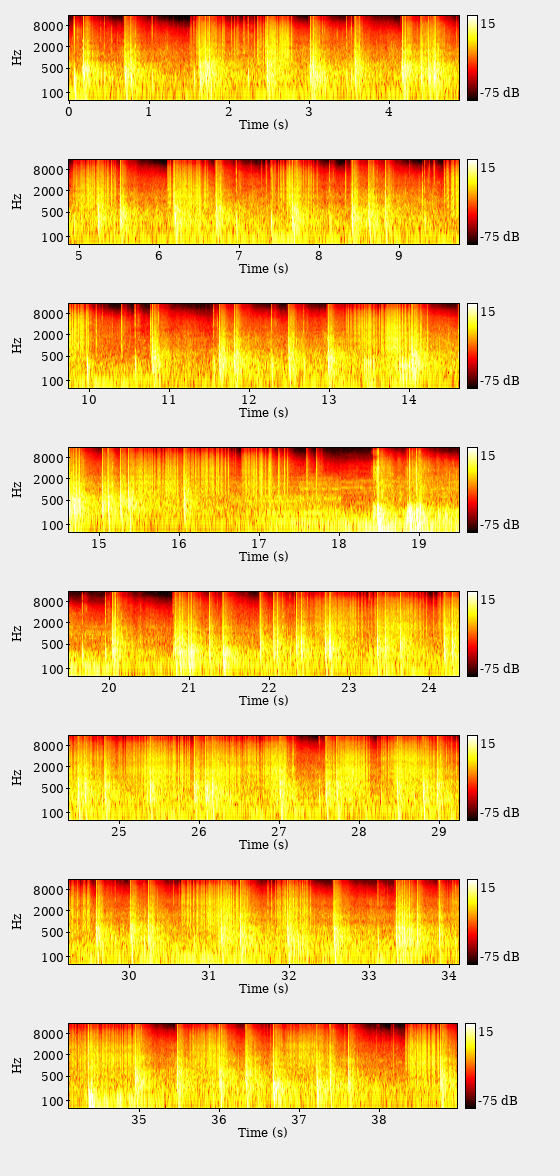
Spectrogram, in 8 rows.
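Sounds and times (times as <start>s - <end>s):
fireworks bangs and crackles: 0.0s - 38.9s
deep firework boom: 15.1s - 21.2s, 34.4s - 35.2s.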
